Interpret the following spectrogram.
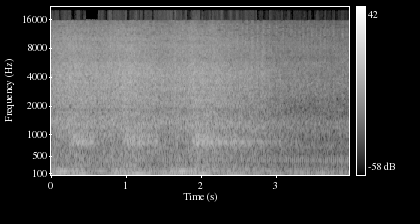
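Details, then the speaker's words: Nissan 200SX (S12), 40-year-old single overhead cam turbo engine at idle, with an intermittent dead cylinder number 2; low, lumpy, uneven stumbling note with that cylinder pinging now and then; misfire at idle. "I don't know if there's enough audio quality to tell, but you can actually hear that cylinder ping every now and again."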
